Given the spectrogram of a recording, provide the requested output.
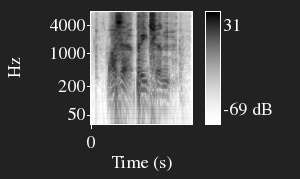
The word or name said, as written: priedschln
